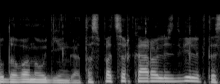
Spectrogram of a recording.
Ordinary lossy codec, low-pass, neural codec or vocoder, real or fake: MP3, 96 kbps; 10.8 kHz; none; real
